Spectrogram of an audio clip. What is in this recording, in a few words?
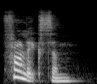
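"frolicsome", British English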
